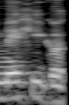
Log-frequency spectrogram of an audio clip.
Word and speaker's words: México: con x Pero bueno la la x de ustedes les se parece al pronunciar a una J también si se escucha como J pero se escribe con x una de las cuestiones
